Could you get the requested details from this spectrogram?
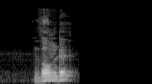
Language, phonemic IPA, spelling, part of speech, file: Dutch, /ˈʋoːn.də/, woonde, verb, Nl-woonde.ogg
- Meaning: inflection of wonen: 1. singular past indicative 2. singular past subjunctive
